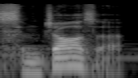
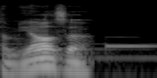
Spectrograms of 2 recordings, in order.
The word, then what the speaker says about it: Semjaza: The leader of these angels, known as Semjaza, sometimes pronounced Semyaza, tells the Watchers that they should reconsider their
